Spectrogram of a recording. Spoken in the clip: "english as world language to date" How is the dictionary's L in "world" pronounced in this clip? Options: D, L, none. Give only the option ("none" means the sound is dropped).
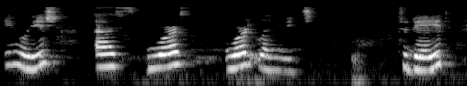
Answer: none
